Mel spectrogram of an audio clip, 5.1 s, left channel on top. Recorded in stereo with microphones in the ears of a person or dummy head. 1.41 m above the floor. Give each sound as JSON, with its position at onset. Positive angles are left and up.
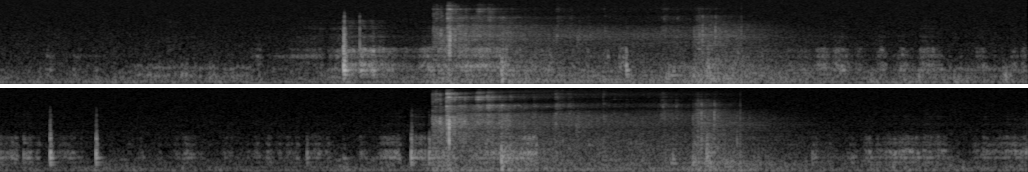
{"t": 2.2, "sound": "keys jangling", "side_deg": -45, "distance_m": 0.7}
